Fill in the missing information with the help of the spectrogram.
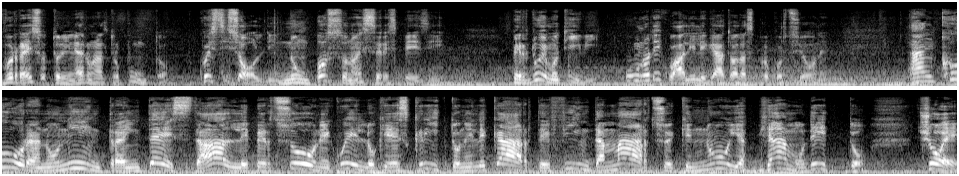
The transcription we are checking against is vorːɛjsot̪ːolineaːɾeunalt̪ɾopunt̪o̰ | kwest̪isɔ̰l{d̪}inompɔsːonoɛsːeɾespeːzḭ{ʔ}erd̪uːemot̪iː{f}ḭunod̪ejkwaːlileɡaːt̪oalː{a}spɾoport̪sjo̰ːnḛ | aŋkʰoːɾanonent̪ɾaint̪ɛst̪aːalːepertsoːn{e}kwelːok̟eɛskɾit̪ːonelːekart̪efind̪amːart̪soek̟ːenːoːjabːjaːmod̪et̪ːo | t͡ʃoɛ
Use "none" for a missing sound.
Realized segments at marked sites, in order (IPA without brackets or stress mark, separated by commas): d̪, p, v, a, e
